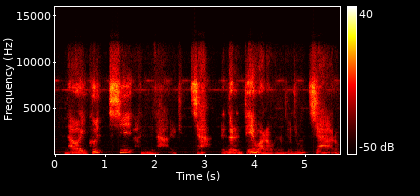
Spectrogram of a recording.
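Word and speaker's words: じゃ: 이렇게 자, 옛날에는 대화라고 했는데 요즘은 자로 바뀌었습니다. 그리고 요 야는 야유요 요음입니다. 그래서 지야라고 읽지 마시고 작은 야이기 때문에 붙여서 자 이렇게 발음하셔야 됩니다.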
